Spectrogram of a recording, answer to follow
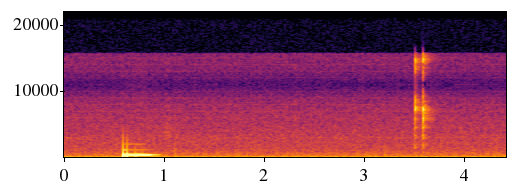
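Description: A single sharp knock with a brief ringing tone about half a second in, the loudest sound; two faint clicks near the end, like mouse clicks.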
